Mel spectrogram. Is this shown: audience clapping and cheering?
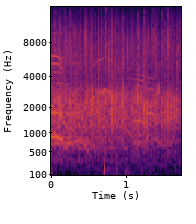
yes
